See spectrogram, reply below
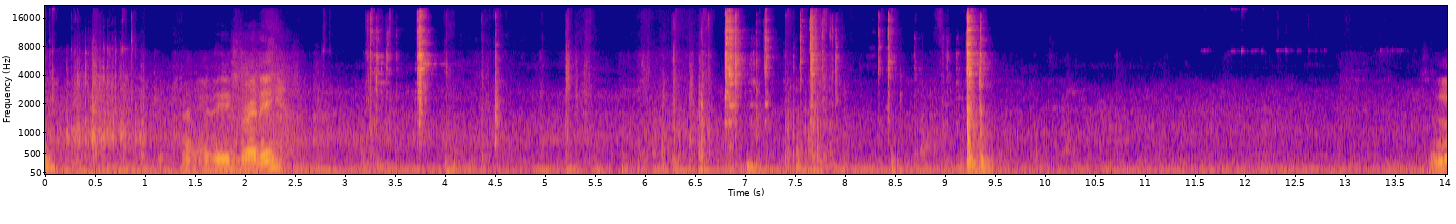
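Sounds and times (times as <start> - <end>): small metal screws clinking: 3.2 - 4.0, 6.8 - 9.5.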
